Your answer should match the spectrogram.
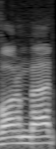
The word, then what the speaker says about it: Warmbad: Is it Warmbad? Have I pronounced that right?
